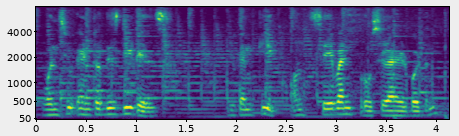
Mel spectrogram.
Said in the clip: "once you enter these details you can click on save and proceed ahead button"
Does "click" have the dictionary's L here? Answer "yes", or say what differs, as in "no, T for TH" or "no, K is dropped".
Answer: no, L is dropped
